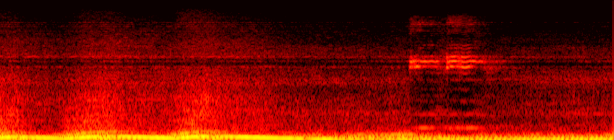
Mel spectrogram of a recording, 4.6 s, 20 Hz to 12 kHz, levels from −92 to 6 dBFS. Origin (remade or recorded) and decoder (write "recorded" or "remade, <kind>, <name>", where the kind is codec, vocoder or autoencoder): remade, codec, SNAC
